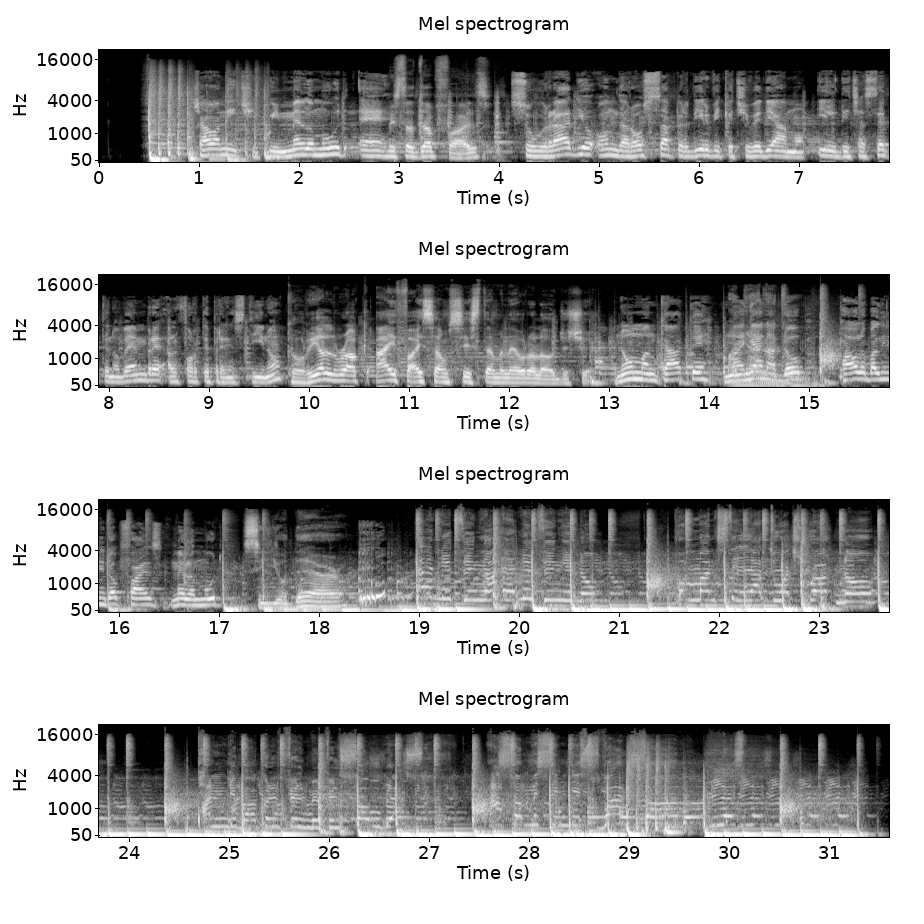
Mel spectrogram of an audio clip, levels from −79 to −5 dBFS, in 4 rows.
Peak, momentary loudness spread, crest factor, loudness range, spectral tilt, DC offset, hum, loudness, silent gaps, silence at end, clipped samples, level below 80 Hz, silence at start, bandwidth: 0 dBFS; 7 LU; 12 dB; 5 LU; -5 dB/octave; under 0.1%; none; -13 LUFS; none; 0.05 s; under 0.1%; -14 dBFS; 0.45 s; 17 kHz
